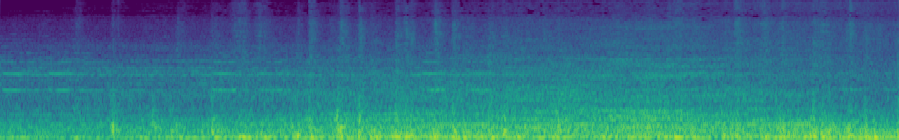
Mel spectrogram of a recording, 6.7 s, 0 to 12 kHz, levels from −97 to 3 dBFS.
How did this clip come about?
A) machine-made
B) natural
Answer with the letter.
B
